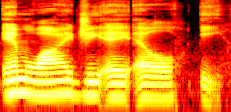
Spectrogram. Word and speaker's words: Mygale: Um m y g a l e. Woof. Okay. So, Mygale or something. Mygale. Yeah. Yeah, it's it's pronounced I ran it through the uh the the English to French.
